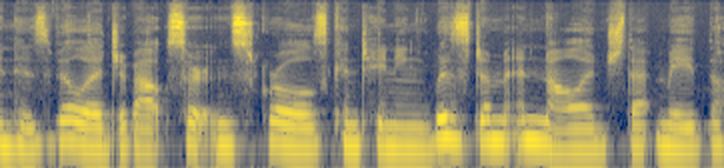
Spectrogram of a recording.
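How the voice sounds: Natural voice, reading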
